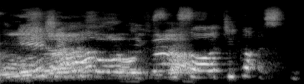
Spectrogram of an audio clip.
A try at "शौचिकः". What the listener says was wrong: आम, शौचिकः। शौचिका नहीं, शौचिकः है, शौचिकः।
